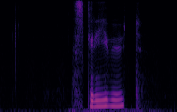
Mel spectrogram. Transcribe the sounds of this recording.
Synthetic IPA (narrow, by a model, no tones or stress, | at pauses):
skɾiːʋʉːt̪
